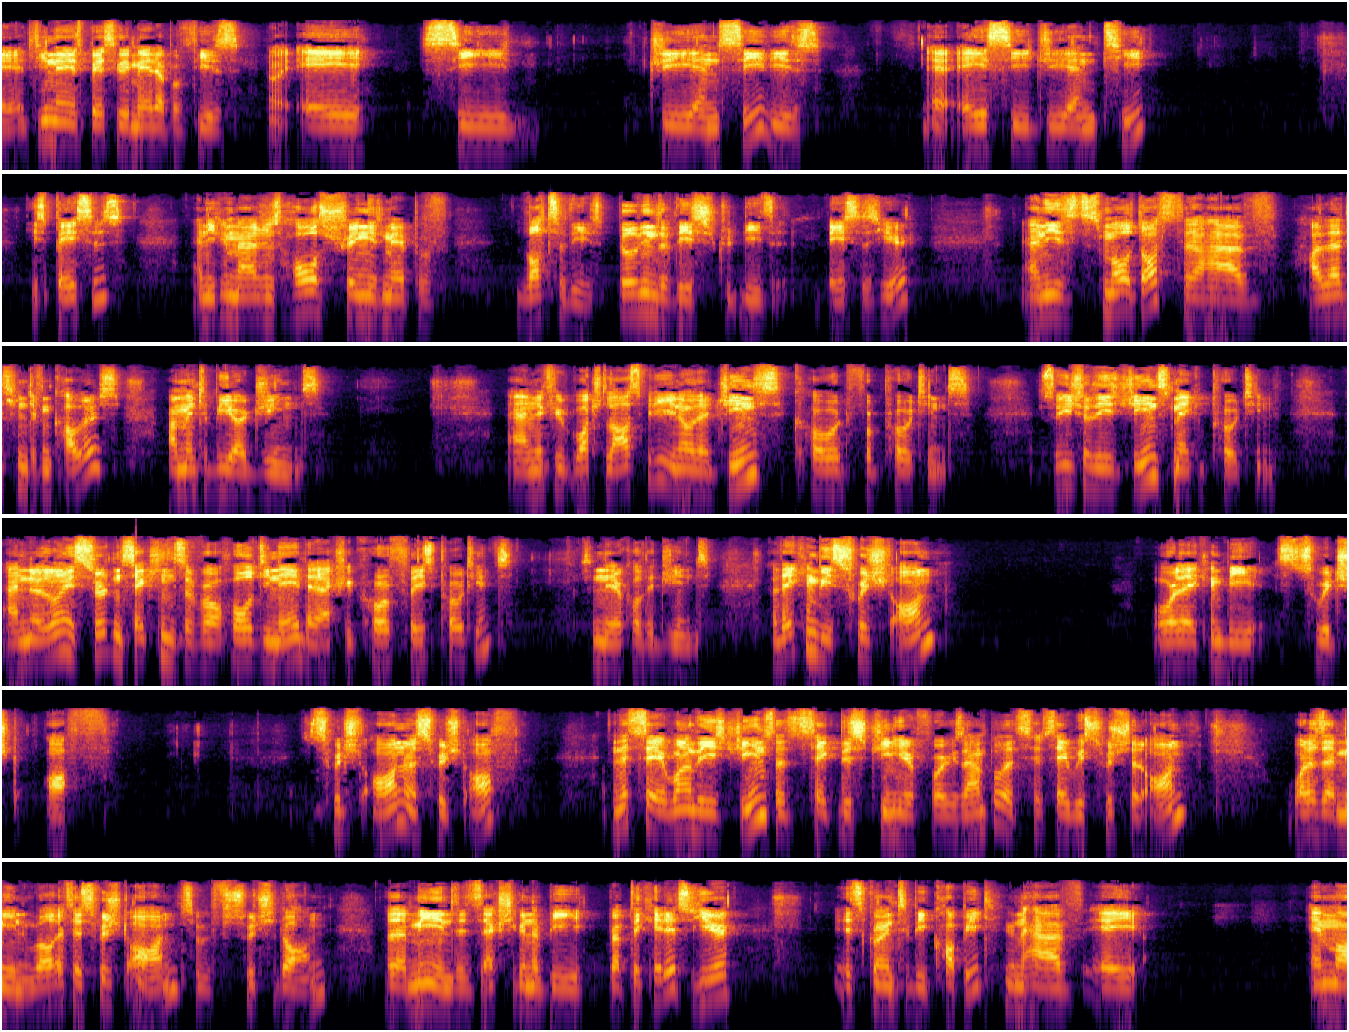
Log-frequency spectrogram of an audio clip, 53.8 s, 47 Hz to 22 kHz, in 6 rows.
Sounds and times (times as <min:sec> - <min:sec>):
Speech: 0:00.0 - 0:03.6, 0:04.3 - 0:07.8, 0:09.2 - 0:15.2, 0:15.8 - 0:20.2, 0:20.9 - 0:33.3, 0:34.6 - 0:36.7, 0:37.9 - 0:52.6, 0:53.6 - 0:53.8.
